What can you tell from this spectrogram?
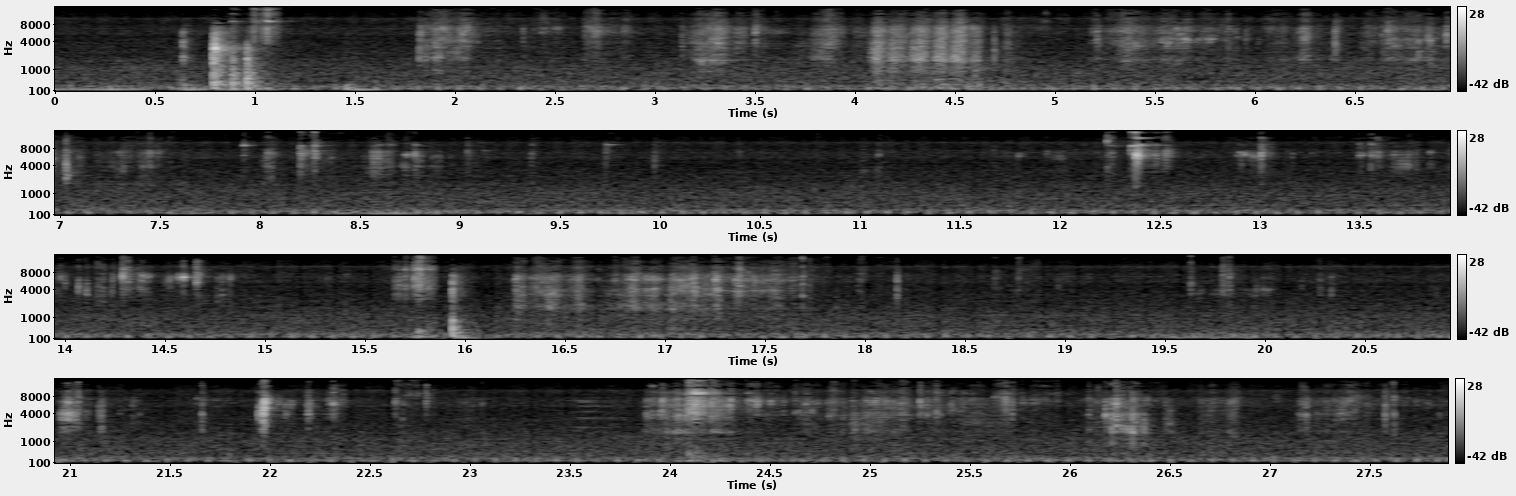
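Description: Wet steel pin tumbling media and coins clinking and rattling as fingers pick coins out of a bowl of the pins, in scattered short bursts with a few sharp clicks.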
